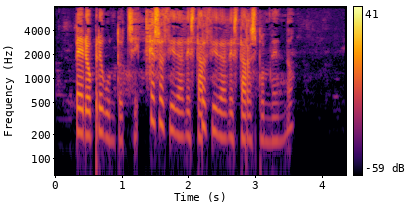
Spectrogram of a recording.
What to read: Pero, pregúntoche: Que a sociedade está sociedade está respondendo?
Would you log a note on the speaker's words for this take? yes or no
no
